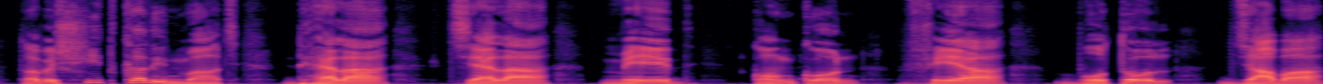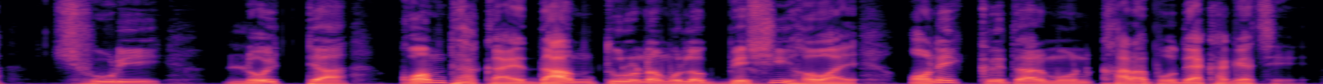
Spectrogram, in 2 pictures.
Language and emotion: Bengali, neutral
